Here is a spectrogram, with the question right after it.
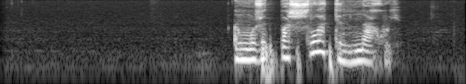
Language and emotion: Russian, angry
